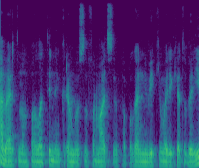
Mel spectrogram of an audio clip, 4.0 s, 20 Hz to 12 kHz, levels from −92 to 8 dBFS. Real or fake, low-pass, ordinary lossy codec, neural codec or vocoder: fake; 10.8 kHz; Opus, 64 kbps; codec, 24 kHz, 0.9 kbps, WavTokenizer, medium speech release version 2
